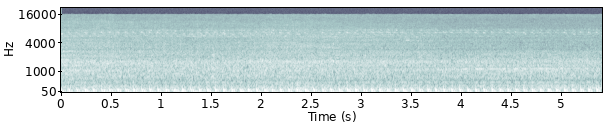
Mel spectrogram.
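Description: Bajaj Dominar 400's single-cylinder engine running steadily at low revs, with an even, low pulsing exhaust beat.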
